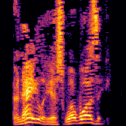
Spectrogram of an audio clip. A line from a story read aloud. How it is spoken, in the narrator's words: called out Jack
